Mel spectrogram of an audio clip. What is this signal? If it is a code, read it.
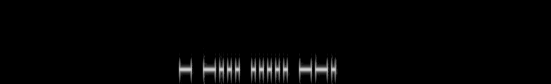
Morse code, heard as a keyed tone, about 32 wpm, 700 Hz. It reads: TB5G
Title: DXCC-100 Call Signs - 4 Characters - 30wpm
